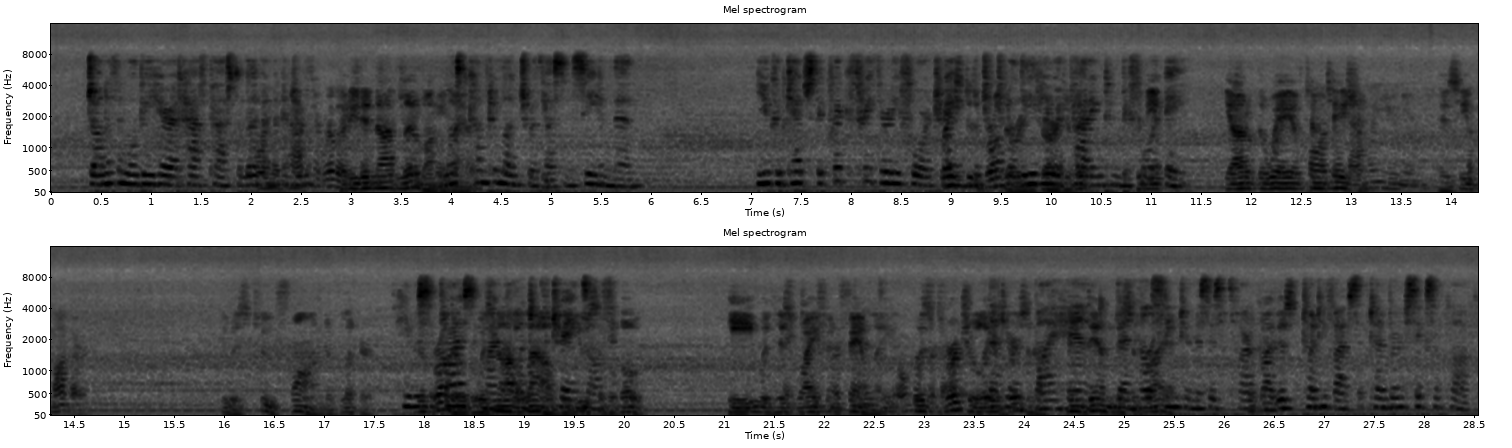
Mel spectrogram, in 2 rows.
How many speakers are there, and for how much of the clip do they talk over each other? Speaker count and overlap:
3, about 51%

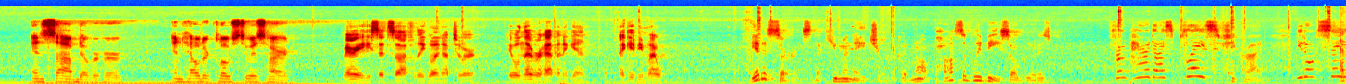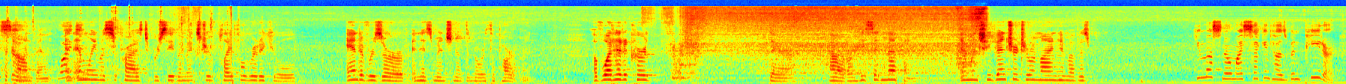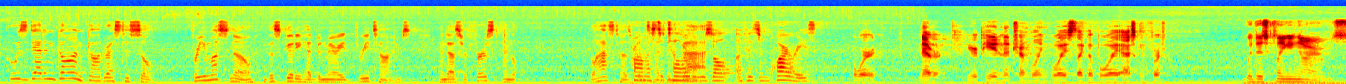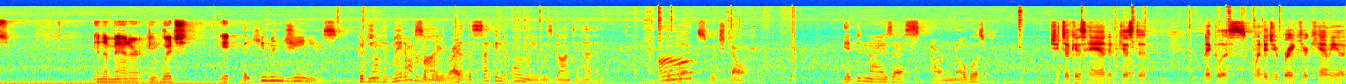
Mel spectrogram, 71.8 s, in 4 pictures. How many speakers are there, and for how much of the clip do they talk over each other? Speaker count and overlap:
5, about 8%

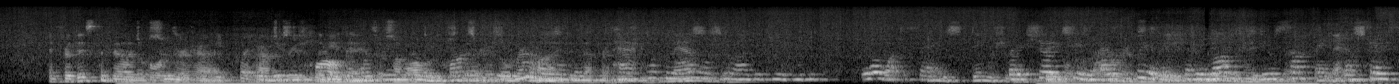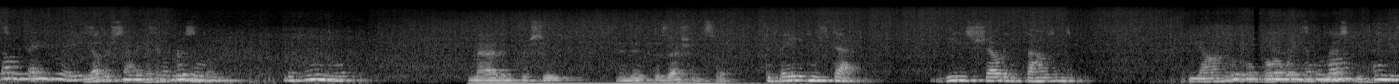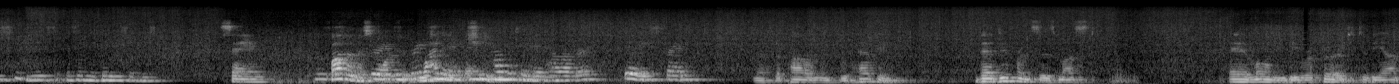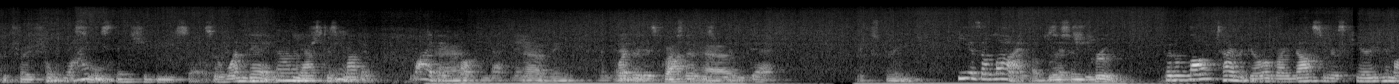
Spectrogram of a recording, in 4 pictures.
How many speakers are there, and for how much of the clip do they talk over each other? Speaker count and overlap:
7, about 44%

